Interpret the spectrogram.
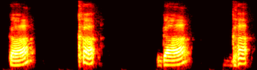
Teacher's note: the second ka has what is called a puff of air comes along when you produce the sound. So that's called aspirated.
